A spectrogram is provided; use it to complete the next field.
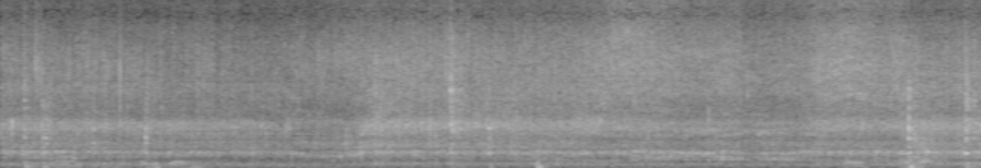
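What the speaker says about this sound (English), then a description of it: "So you've seared the meat on both sides." Meat searing in olive oil in a heavy pan, a loud continuous crackling sizzle with bursts of hiss and faint clinks, close up and steady throughout.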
